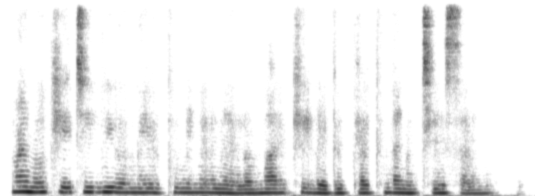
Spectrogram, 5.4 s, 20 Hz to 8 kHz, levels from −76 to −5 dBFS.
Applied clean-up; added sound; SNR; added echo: neural mask model DeepFilterNet 3.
